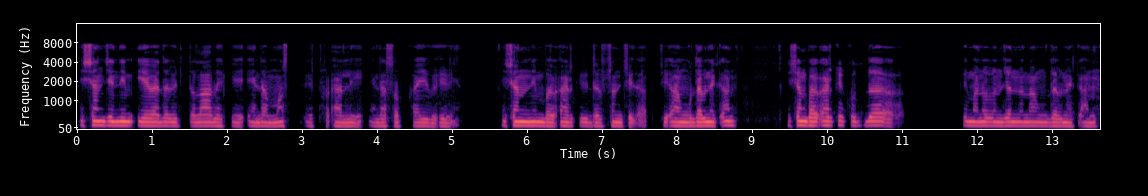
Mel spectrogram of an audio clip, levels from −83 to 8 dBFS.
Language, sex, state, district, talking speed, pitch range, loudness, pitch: Sadri, male, Chhattisgarh, Jashpur, 115 wpm, 120-135 Hz, -30 LUFS, 125 Hz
